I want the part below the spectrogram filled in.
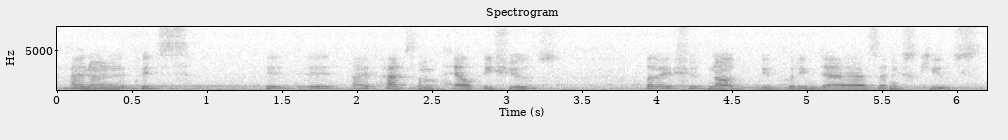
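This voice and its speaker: A woman who speaks English as a second language, rambling hesitantly with many pauses as she sketches. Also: fairly high pitch, completely flat delivery, noisy background. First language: not English. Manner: hesitant, many ums, self-deprecating. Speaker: artist sketching on camera. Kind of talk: casual rambling vlog while drawing. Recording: distant mic with background music.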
